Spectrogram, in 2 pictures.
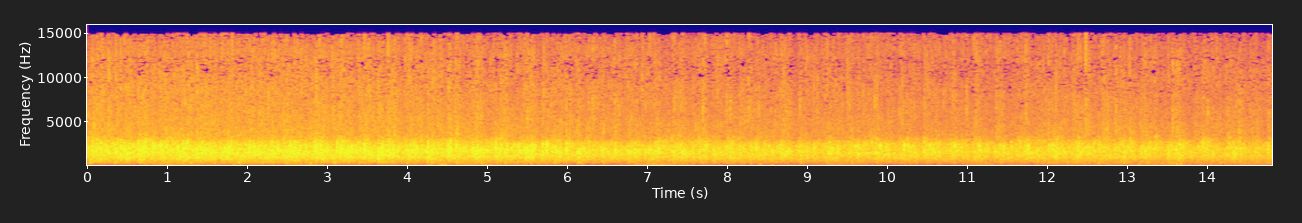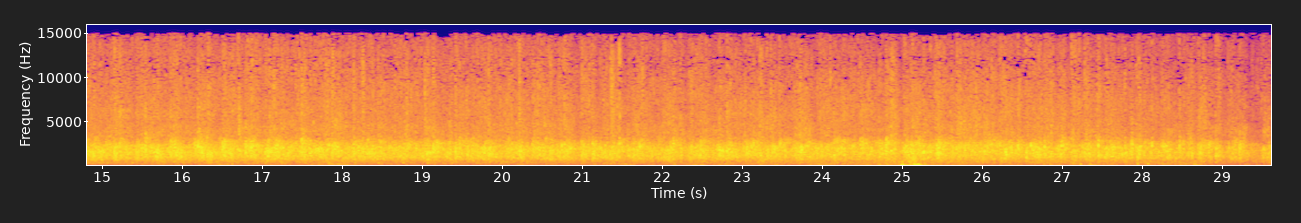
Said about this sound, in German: Und ganz besonders nach der langen Vorrede begrüße ich natürlich Pater Anselm Grün, unseren Referenten, und ich bitte Sie und euch, ihn mit einem warmen Niederhöchstädter Applaus zu begrüßen.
